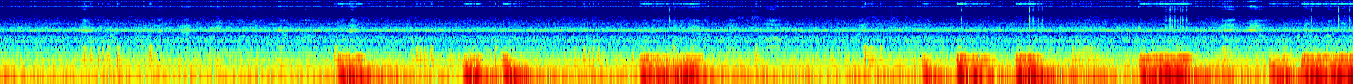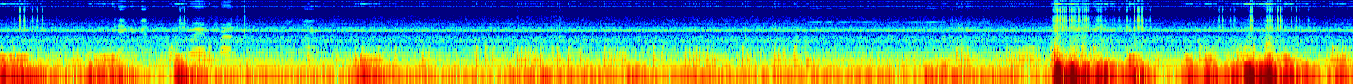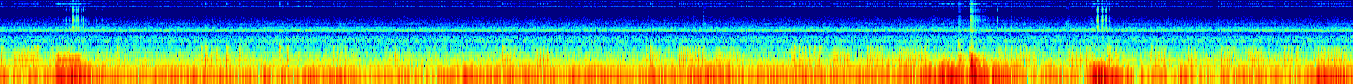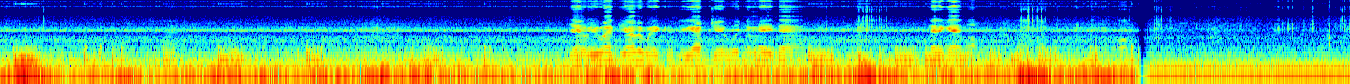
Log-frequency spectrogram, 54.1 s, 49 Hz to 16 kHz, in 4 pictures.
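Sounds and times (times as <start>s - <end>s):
vehicle low rumble: 0.0s - 54.0s
heavy thumps: 3.3s - 7.2s, 8.6s - 21.6s, 22.9s - 28.4s, 33.4s - 52.0s.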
